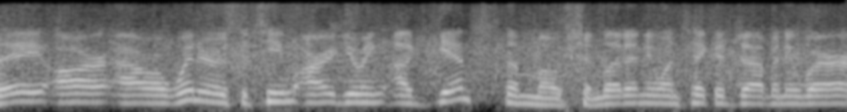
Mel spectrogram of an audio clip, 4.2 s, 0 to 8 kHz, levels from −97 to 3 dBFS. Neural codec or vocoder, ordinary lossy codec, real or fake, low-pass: none; AAC, 48 kbps; real; 7.2 kHz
